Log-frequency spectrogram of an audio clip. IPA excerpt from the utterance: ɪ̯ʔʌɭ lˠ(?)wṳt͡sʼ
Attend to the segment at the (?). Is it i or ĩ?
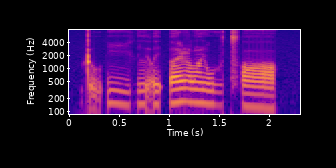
ĩ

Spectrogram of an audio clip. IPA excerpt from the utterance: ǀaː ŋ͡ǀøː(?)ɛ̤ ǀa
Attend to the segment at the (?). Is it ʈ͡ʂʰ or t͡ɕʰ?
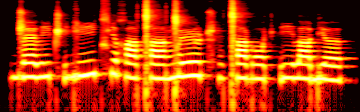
ʈ͡ʂʰ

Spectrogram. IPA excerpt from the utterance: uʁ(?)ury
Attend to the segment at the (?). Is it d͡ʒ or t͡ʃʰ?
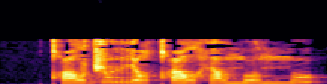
d͡ʒ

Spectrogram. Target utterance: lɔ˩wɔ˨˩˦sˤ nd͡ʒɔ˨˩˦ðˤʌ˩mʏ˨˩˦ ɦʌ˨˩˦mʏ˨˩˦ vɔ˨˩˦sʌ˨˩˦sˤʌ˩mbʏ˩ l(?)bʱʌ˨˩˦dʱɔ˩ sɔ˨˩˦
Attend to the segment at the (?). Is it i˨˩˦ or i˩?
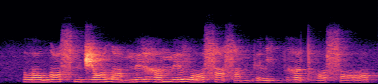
i˩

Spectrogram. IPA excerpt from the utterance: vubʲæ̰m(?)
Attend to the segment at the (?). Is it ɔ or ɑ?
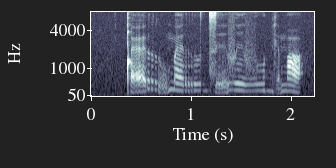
ɑ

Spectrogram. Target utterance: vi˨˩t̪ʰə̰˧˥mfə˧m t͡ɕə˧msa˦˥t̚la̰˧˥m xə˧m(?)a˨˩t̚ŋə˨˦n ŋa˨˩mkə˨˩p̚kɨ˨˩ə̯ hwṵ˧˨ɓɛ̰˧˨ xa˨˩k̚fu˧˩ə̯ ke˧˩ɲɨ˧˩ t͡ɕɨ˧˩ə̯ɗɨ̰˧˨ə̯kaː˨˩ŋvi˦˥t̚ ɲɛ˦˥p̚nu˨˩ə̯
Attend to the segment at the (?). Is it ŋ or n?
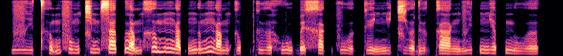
ŋ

